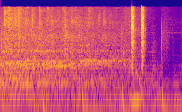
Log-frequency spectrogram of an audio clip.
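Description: Whoosh transition sound effect that fades out over about a second and a half, over background music, with a couple of short ticks near the end.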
